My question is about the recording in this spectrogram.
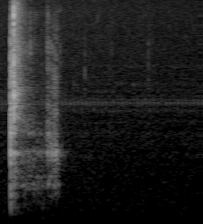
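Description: A brief whirr of an axle spun by hand in the bearings of a Pro-Line Pro Fusion SC rear hub carrier, turning freely. It starts with a sharp click and fades out within about half a second.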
